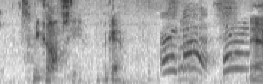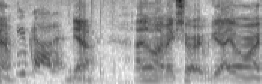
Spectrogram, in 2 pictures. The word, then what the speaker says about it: Smekofske: actually embarrassing it's it's it's pronounced in 3 syllables it's me coughs me coughs key ok yeah I don't I make sure I don't make sure it doesn't sound funny mr.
